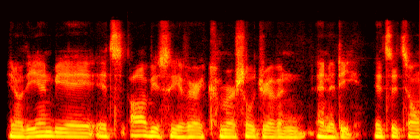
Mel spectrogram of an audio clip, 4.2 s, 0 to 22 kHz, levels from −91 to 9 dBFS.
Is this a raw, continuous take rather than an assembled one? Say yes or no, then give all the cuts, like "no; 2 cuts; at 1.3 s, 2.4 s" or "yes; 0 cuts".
yes; 0 cuts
